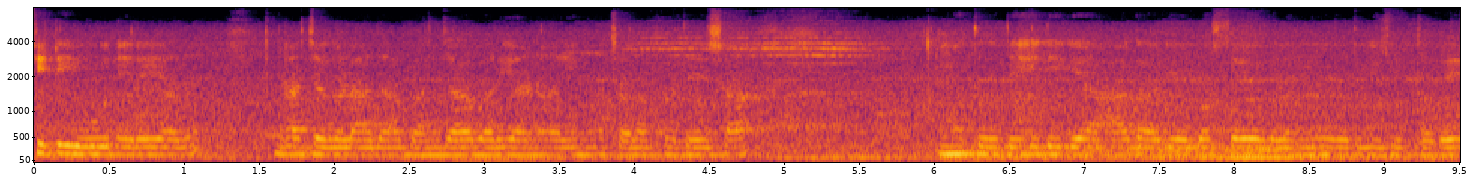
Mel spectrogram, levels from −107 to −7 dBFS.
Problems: constant background noise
